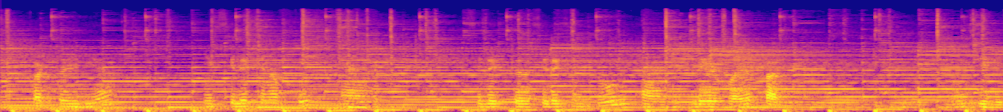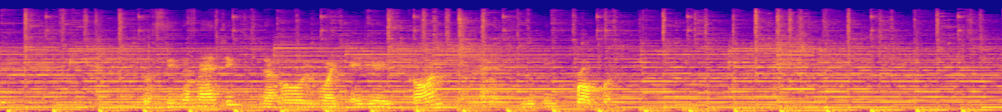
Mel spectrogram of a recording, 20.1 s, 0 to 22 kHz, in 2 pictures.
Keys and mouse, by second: 0.9 right click, 2.6 click, 6.9 click, 7.5 right click, 9.7 click, 14.2 click, 17.7 typing, 19.0-19.8 typing.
